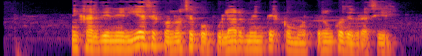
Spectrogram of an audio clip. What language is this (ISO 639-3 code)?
spa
